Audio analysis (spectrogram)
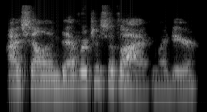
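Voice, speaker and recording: A woman voicing an old male wizard from a storybook, croaky, courteous and wry, with formal speech. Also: low voice, fairly quick, fairly bright tone.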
